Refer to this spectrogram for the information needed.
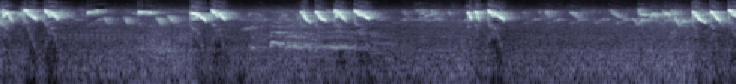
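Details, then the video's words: Pleci daput white-eye in full 'ngalas' song: rapid, high-pitched twittering bursts of sharp slurred notes, several dense phrases with brief gaps in between. "BURUNG PLECI DAPUT GACOR NGALAS NEMBAK"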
